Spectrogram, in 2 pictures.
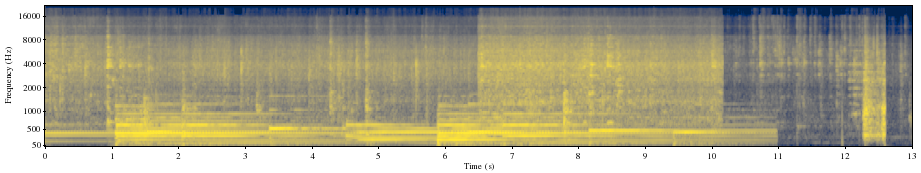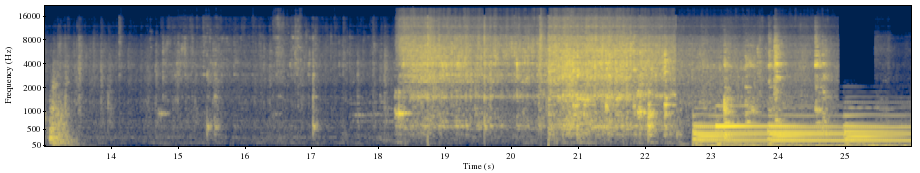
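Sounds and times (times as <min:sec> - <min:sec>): food sizzling in a pan: 0:00.0 - 0:24.9.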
